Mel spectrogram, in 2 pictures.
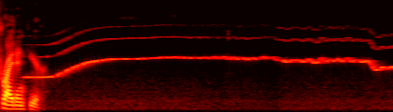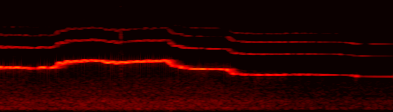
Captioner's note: high frequency sound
